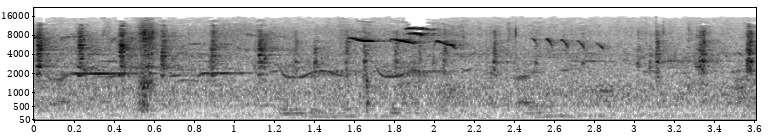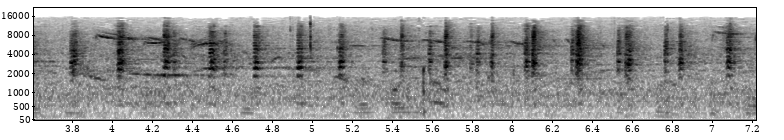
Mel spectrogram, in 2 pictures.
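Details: Black-crowned night heron chicks being fed, giving rapid, harsh, repeated clicking pulses about twice a second, with thin whistled calls of other birds in the background.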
